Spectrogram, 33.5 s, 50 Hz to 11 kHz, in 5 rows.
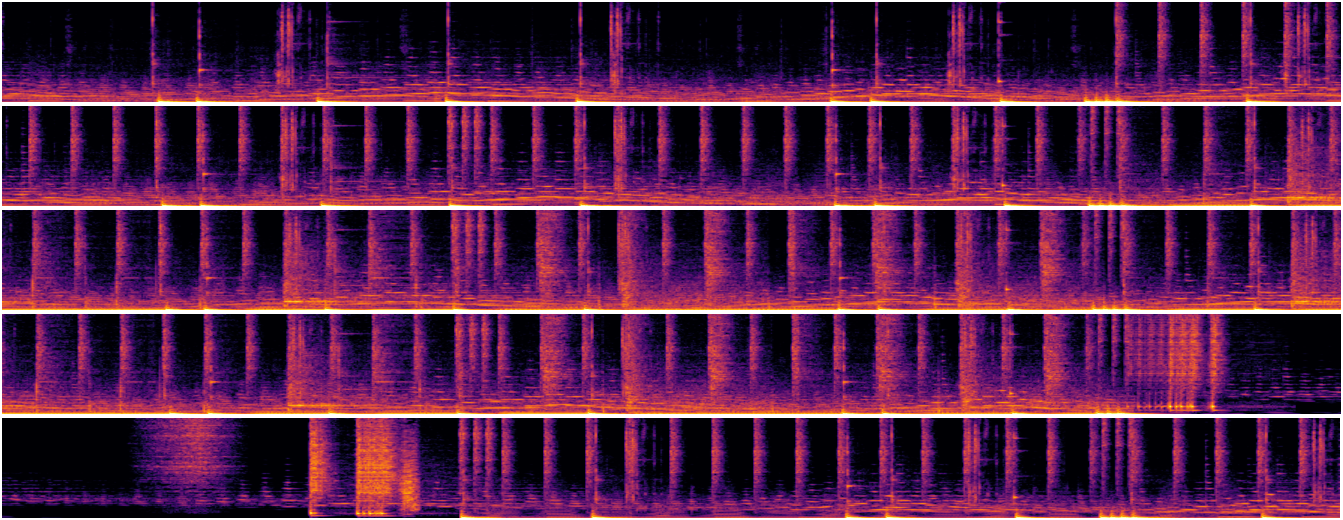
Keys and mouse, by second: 1.1 ctrl+d, 1.5-4.7 drag, 4.7 space, 6.1-7.4 drag, 7.4 space, 10.0 click, 10.4 space, 13.9 space, 15.6-18.5 drag, 21.1-28.5 ctrl+drag, 29.9 space, 32.0 space, 32.6 click, 33.0 space.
